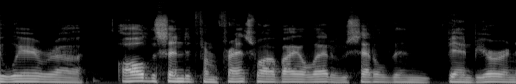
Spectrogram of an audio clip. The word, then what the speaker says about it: Violette: Today's guest is Violette.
